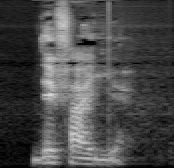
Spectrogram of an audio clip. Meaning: inflection of défaillir: 1. first/third-person singular present indicative/subjunctive 2. second-person singular imperative
- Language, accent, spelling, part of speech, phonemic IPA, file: French, Canada, défaille, verb, /de.faj/, LL-Q150 (fra)-défaille.wav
